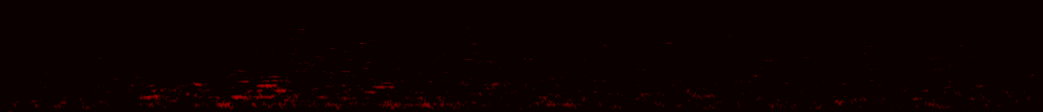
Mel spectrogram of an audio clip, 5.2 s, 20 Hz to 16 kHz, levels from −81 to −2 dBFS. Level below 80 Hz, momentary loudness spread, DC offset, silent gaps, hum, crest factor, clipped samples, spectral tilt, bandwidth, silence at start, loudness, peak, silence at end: under -90 dBFS; 3 LU; under 0.1%; none; none; 16 dB; under 0.1%; -2 dB/octave; 9 kHz; 0.05 s; -68 LUFS; -54 dBFS; 0 s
